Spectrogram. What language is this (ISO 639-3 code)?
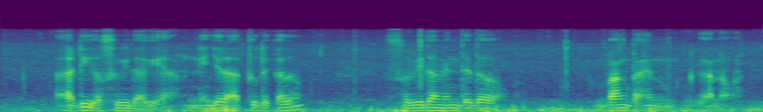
sat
